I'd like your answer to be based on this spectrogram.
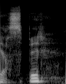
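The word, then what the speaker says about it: Jazzper: Jas jeg, jeg, sier Jasper.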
